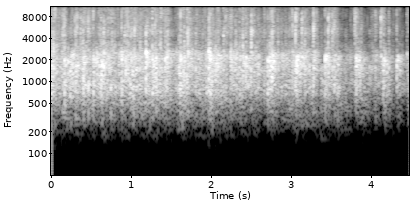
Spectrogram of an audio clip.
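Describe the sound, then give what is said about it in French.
A crowd claps steadily for several seconds to applaud God during a sermon, a dense, even patter of many hands at a fairly strong level, with no voices breaking through. “Est-ce qu'on peut applaudir ce Dieu qui n'est jamais en retard?”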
